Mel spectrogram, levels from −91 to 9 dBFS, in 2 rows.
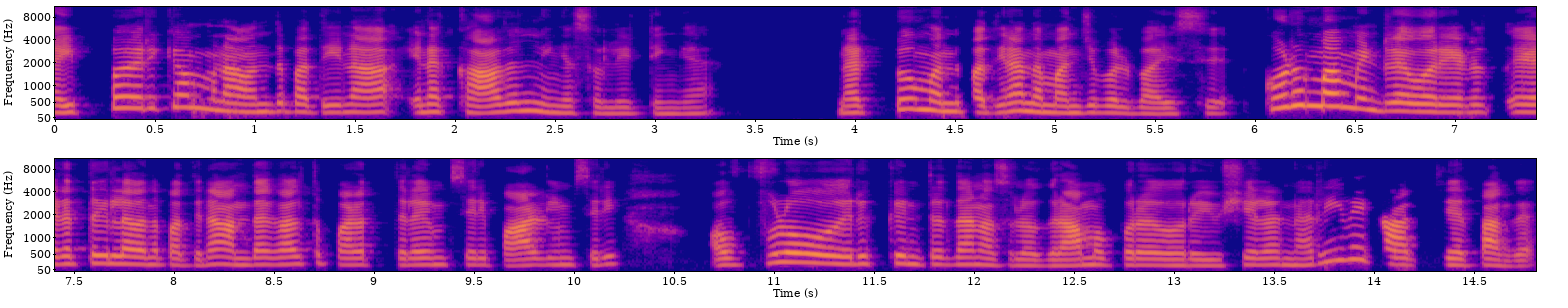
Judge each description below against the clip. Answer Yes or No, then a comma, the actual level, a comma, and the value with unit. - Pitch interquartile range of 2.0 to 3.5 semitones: Yes, average, 3.2 semitones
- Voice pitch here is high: Yes, high, 205 Hz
